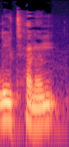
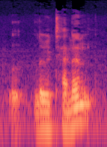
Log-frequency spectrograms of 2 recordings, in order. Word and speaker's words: lieutenant: It's not lieutenant, because that's how the Americans pronounce it. The Americans pronounce it as lieutenant.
